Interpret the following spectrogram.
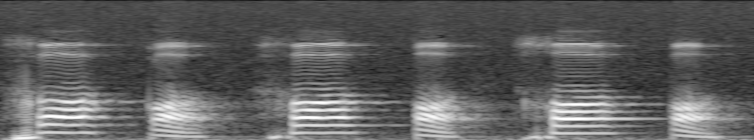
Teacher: Kha di sini hujung kerongkong. Qaf pula di pangkal lidah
